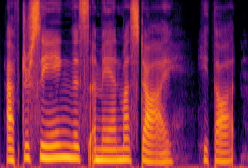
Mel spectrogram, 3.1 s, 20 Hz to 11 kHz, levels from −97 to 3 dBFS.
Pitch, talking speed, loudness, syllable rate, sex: 200 Hz, 175 wpm, -17 LUFS, 3.9 syllables/s, female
